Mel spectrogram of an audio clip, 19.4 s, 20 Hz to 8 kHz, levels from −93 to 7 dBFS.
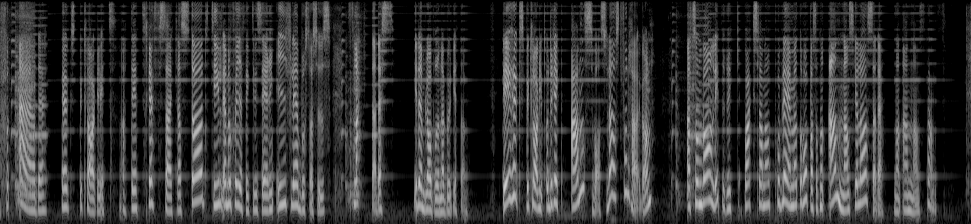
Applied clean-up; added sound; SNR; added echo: neural mask model RNNoise.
